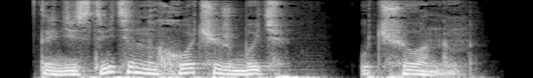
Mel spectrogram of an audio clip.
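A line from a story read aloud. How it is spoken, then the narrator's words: Gentle question. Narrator (Russian): Гошник мягко спросил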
